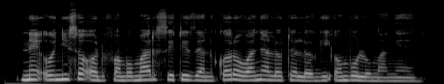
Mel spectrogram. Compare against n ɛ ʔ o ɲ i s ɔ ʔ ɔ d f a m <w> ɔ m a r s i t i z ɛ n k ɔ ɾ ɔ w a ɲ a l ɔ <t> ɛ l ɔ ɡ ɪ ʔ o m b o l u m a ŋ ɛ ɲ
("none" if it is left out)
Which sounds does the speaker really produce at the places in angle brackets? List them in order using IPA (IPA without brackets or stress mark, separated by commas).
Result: b, t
